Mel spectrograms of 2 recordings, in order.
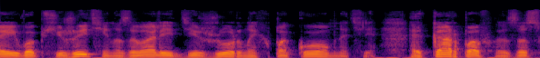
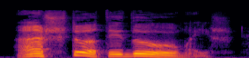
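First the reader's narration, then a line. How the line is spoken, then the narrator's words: Proud deep bass. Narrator (Russian): горделиво пробасил Столбов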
